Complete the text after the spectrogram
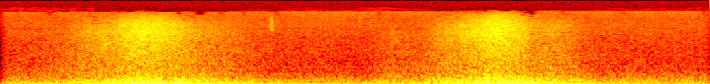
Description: dragonstartingtofly.ogg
